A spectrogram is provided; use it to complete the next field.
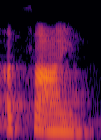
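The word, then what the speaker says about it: assign: Next word है हमारे पास असाइन। असाइन में जी।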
